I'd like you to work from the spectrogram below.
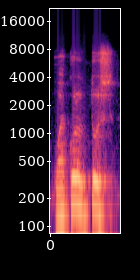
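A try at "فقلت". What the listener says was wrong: Fa bukan wa, fa.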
